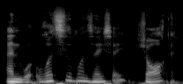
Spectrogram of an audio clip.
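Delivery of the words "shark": a touch of South African accent; lightly imitated South African vowel. Shown as a demonstration. Joker imitates how South Africans say it, South African accent. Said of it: "an accent and shit like that".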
